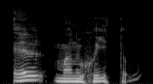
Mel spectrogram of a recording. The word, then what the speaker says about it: El Manujito: Og nå skal jeg prøve å uttale det her riktig, for det er jo spansk. Og den låten vi skal høre nå heter El Manujito. – Ja. – Er det close enough? – Close enough.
